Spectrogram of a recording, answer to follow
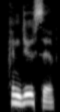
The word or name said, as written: conducive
